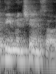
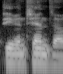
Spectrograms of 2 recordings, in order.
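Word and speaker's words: DiVincenzo: last season was missing you said it right Sten chinzo you said it right Steen chenzo excuse me Ste chinzo he was missing majority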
